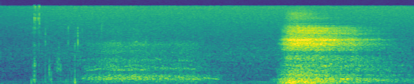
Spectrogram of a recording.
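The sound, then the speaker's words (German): A slow, deep breath in and out. A soft, drawn-out inhale lasts about three seconds, then after a short pause comes a louder, breathier exhale that gradually fades, all at low volume. “Tief ein- und ausatmen.”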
